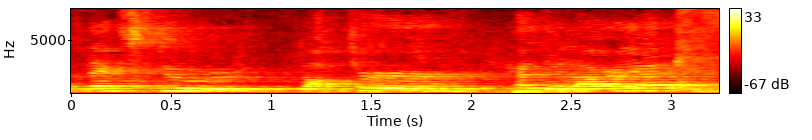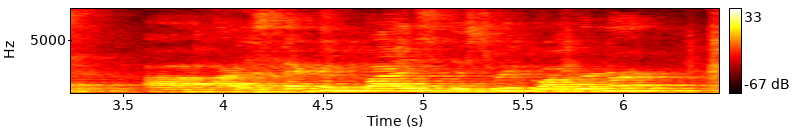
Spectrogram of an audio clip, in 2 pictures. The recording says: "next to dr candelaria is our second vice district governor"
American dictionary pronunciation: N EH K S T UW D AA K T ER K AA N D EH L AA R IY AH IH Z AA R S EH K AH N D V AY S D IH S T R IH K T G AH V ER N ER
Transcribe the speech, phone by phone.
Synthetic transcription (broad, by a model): N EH K S T UW D AA K T ER K AA N D EH L AA R IY AH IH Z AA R S EH K AH N D V AY S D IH S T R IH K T G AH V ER N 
